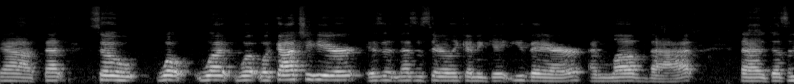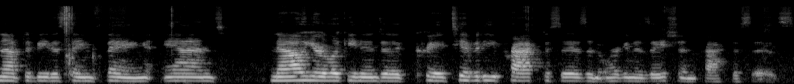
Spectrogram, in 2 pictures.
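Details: Adult woman speaking; unaffected speaker.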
